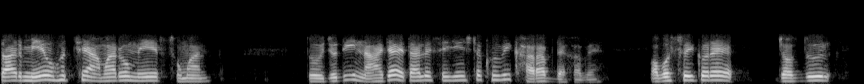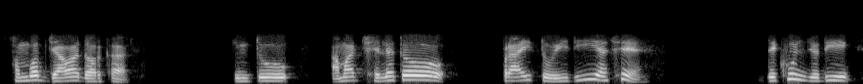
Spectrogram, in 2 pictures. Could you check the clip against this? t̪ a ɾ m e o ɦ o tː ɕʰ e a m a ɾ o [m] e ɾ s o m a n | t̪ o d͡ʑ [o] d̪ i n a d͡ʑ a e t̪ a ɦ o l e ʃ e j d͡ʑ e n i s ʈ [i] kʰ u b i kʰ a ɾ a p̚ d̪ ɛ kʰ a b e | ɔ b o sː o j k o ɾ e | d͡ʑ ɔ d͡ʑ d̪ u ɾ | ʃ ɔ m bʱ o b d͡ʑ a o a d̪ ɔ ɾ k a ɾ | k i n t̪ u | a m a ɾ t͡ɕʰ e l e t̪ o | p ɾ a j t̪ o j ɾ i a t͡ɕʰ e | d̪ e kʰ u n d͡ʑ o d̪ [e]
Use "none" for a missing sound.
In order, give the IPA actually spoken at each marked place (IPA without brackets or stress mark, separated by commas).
m, o, a, i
